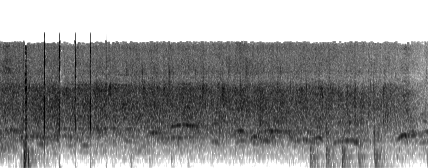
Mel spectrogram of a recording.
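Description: An audience clapping hands unto the Lord in a dense, sustained wash of applause, with a few sharp, louder claps standing out early on and a steady crowd murmur underneath.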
